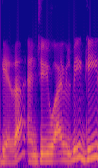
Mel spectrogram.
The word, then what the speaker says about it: guerra: So gato, goal, and gusto, and gue will be gay like in guerra, and gui will be gi like in gia.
